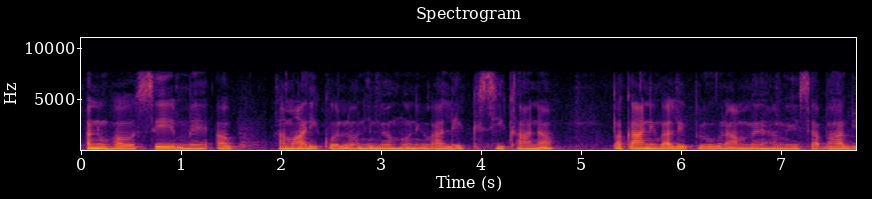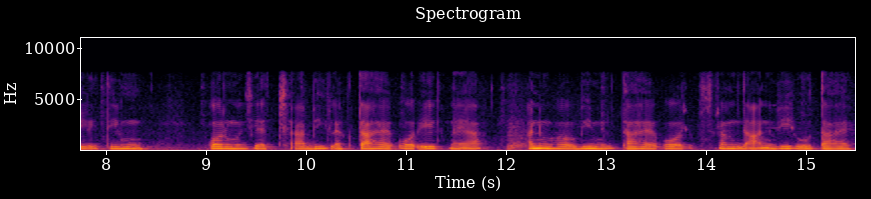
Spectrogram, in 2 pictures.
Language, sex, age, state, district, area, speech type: Hindi, female, 60+, Madhya Pradesh, Gwalior, rural, spontaneous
